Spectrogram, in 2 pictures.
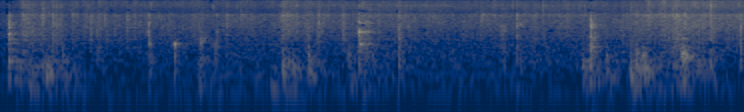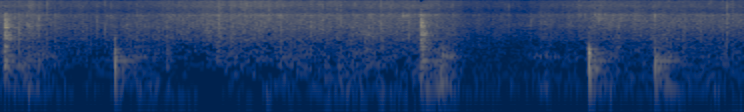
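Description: Cubed pork, ginger and chopped onion sizzling in rendered pork fat in a metal wok, with a wooden spatula scraping and knocking irregularly against the pan as they are stirred.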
